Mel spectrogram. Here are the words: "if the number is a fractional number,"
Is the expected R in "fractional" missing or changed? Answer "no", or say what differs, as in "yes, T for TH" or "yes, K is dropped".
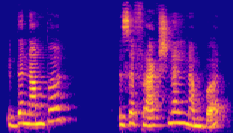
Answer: no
